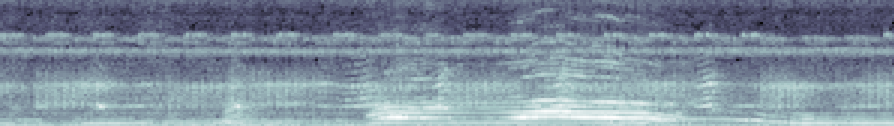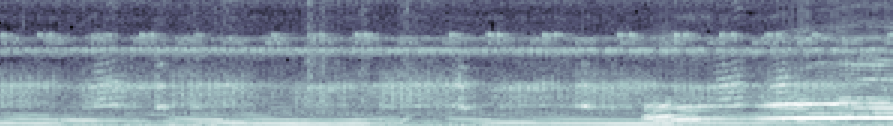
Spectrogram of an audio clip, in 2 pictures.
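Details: Domestic cats fighting give loud, weird, drawn-out wailing howls that slide up and down in pitch, overlapping and rising to harsh peaks, with a steady high insect-like hiss behind.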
